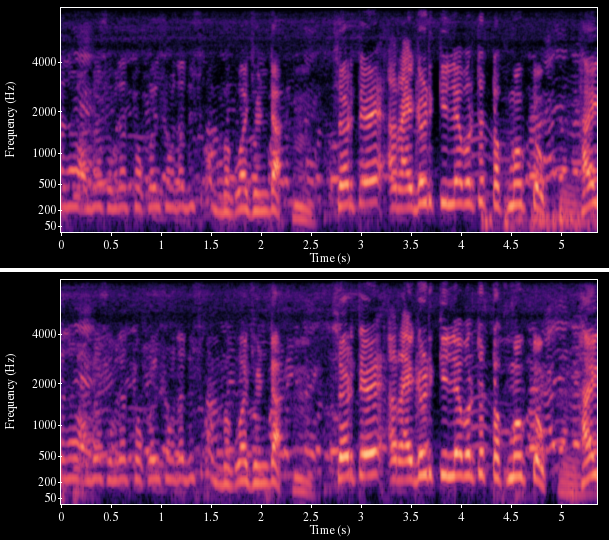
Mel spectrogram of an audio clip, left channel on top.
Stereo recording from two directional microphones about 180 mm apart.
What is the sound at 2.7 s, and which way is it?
Speech, 20° right (ahead or behind).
